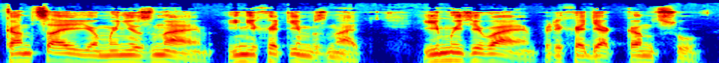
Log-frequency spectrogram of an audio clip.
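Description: A man voicing a calm, defiant male hero who speaks in a measured way. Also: fairly low pitch, no echo, close to an everyday voice.

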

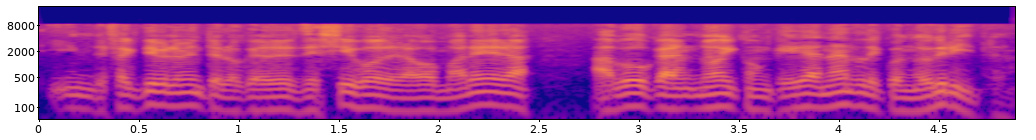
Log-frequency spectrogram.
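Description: A man's voice: deep voice, a little fast, a little mellow, no room sound. A man with an Argentine accent, a radio host telling playful football crowd stories in casual chat. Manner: playful, chanting bits of crowd songs in his stories.

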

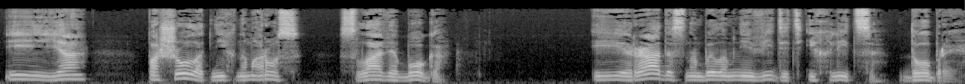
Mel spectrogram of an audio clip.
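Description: A man reading aloud, voicing a meek, gentle wandering holy fool in a plain, humble way. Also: mid-range voice, takes it slowly, dry recording, clean studio sound, voice pushed up, lightly acted. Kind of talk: story reading.

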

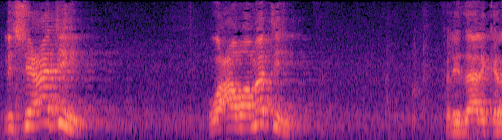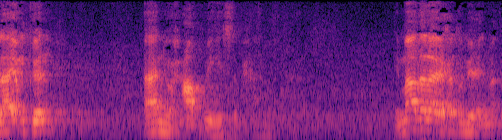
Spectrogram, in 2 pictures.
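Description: A man's voice: a little high, lively intonation, normal speed, pauses often, sharp tone, slight background noise. A man teaching as an Islamic scholar in a religious lecture, emphatic and repeating points, pressing the audience with rhetorical questions. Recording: echoey hall with faint ambience.

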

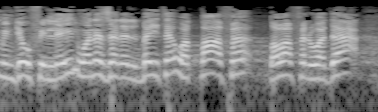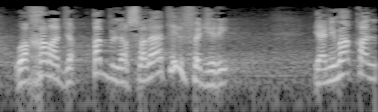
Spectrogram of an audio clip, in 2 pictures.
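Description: A man's voice: extremely high pitch, bright, forceful tone. Sheikh guy teaching hadith in a big mosque, repeats stuff for emphasis, kinda muffled recording. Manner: repeats key phrases for emphasis. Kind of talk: mosque lesson explaining hadith. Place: large mosque.

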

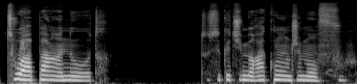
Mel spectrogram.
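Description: Brief: woman narrator doing an intense, reproachful young woman in love, a touch higher and louder, dry close sound. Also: flat delivery, fairly quick, no echo, natural voice. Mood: pleading. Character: jealous young woman pleading with her lover.

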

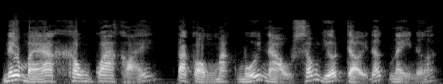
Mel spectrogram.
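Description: A man's voice: mid-range voice, big pitch swings, fairly quick, breathy edge, lo-fi sound. Man voicing a desperate young swordsman. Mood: despairing. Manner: shouting in despair, voice trembling.

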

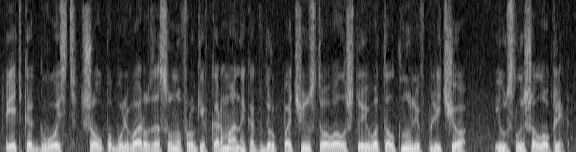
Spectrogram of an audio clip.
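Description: A man narrates classic prose in a low, steady voice. His reading is measured and even.

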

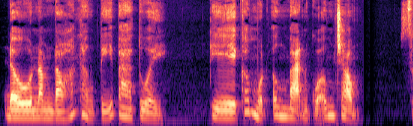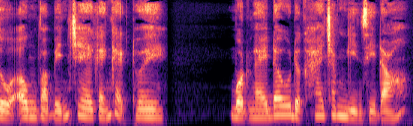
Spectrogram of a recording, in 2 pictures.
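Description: A woman narrating a ghost story in a steady, dramatic reading. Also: sits low, moderate pace, husky. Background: faint background music.

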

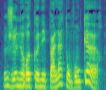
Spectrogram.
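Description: A woman voicing a gentle but firm mother who speaks in an earnest, admonishing way, in a storybook reading. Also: on the low side, sing-song, normal speed.

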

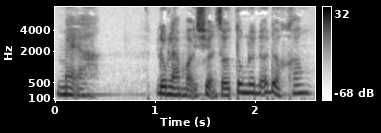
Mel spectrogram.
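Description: A woman's voice: lowish voice, fast talker, mellow, slightly rough. A woman voicing a callous, defensive grown son who snaps back at his mother in an audio story. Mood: irritated. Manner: dismissive, snapping back.

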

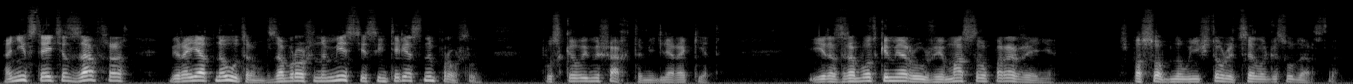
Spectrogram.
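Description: A man's voice: medium pitch, animated, normal speed, lightly acted. A man reading the part of an eager, pushy male investigator in an audiobook. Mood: pressing.

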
